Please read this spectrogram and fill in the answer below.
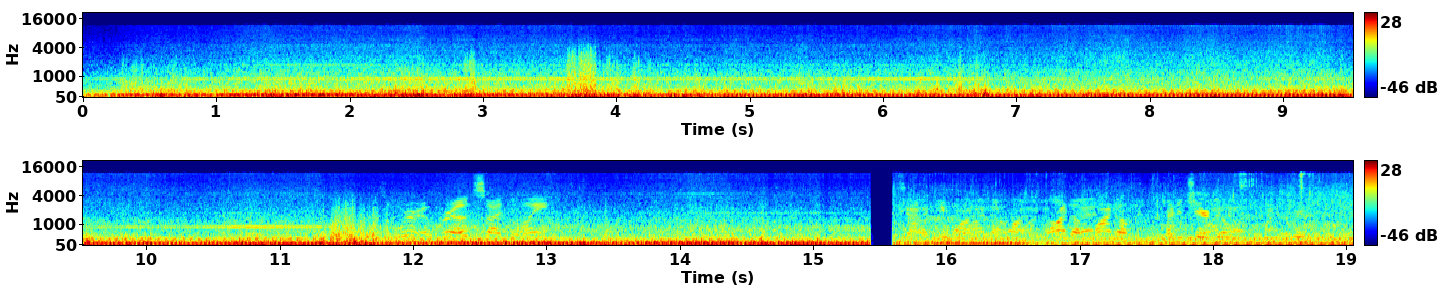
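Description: Sportfishing boat running fast: a steady engine drone with the rush of its wake and wind buffeting the microphone. The sound cuts out briefly near the end, then the engine runs on lower.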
